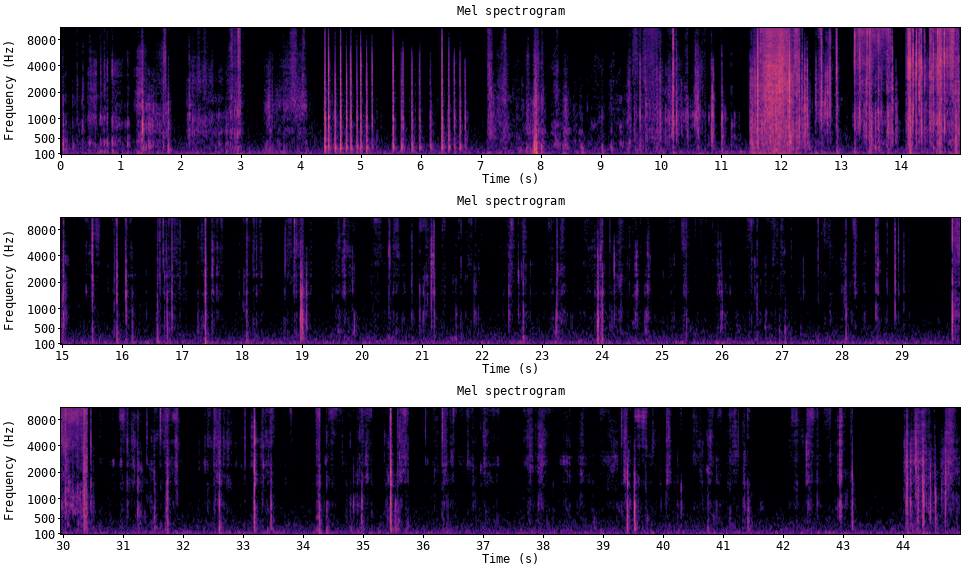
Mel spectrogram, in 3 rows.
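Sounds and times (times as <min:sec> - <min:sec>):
small taps: 0:04.4 - 0:06.8
paper crinkling: 0:07.1 - 0:15.2, 0:44.0 - 0:44.9
paper tearing: 0:11.5 - 0:15.0.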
